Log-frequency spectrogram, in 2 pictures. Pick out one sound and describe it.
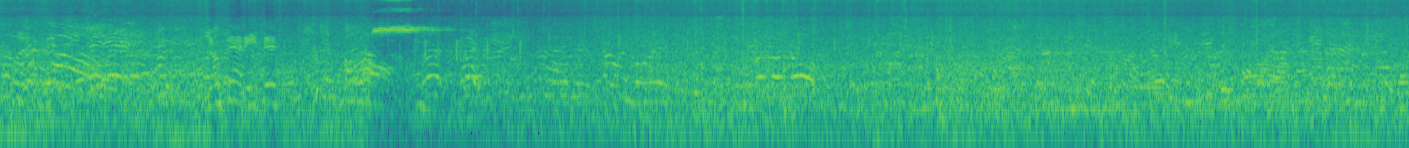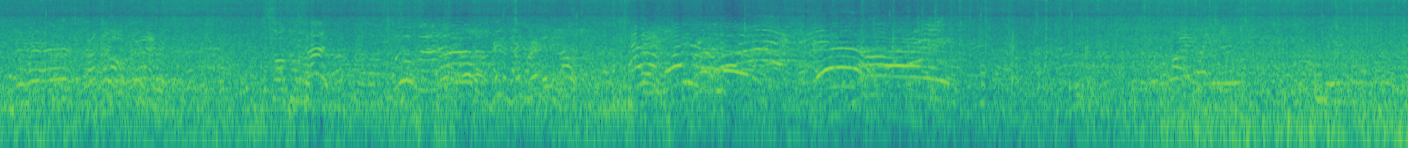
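Swimmers splash in the water.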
